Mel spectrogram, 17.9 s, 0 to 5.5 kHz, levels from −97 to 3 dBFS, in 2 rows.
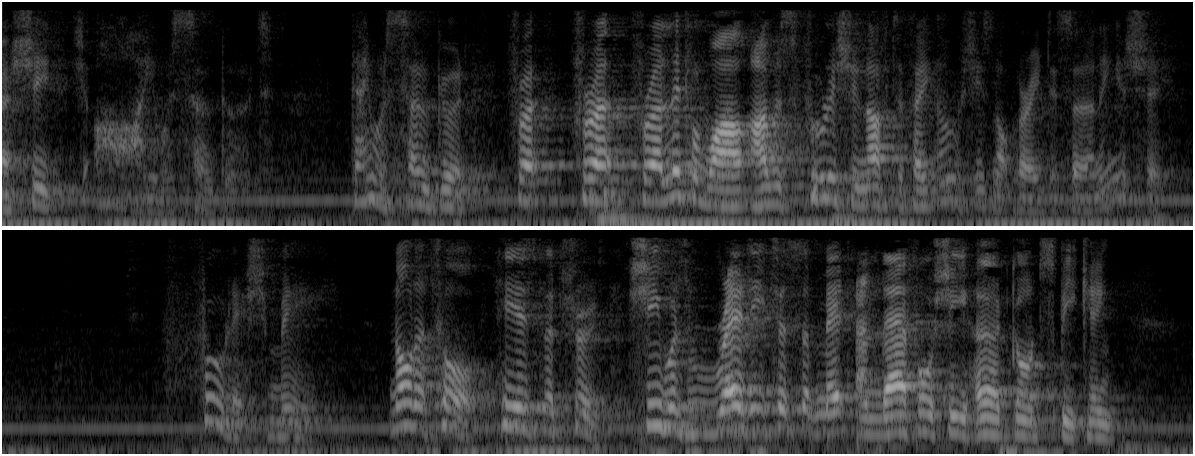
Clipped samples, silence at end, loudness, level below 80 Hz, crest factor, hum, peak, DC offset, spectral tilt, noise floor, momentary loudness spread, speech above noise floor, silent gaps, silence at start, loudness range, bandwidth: under 0.1%; 0 s; -45 LUFS; -70 dBFS; 22 dB; none; -24 dBFS; under 0.1%; -3 dB/octave; -70 dBFS; 20 LU; 24 dB; none; 0 s; 16 LU; 5.2 kHz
